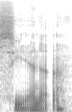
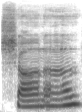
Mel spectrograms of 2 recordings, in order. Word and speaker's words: Shauna: This is Sienna. The noises below. It's pronounced Shauna. Shauna? Said Sienna. Oh, it Mhm. is Shauna because it's Sean and Shauna.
